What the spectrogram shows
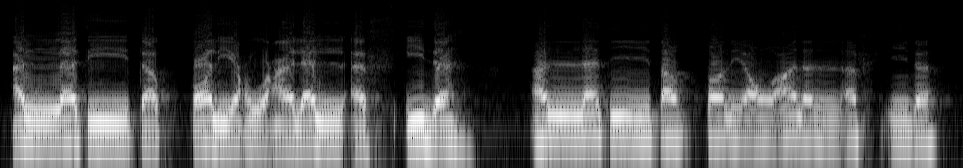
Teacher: Huruf ta sama to. Jadi perhatikan ketika ta tipis kemudian to tebal ya.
